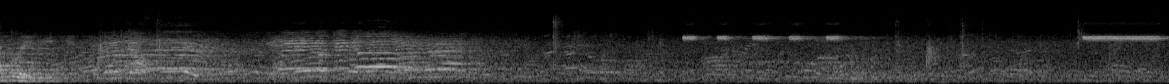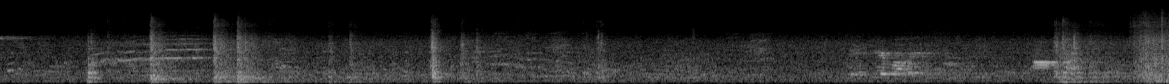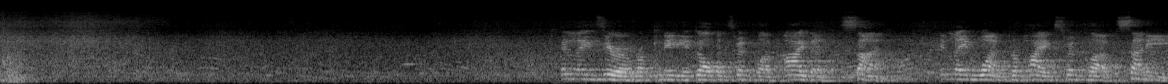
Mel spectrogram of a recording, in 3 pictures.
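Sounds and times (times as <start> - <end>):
long whistle blast: 6.8 - 8.6, 10.8 - 11.8
short whistle blasts: 6.8 - 8.7, 10.8 - 11.8.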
